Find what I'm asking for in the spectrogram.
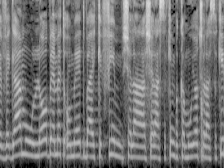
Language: Hebrew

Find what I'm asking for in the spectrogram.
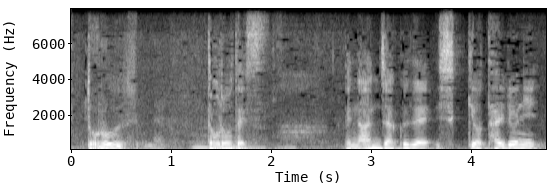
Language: Japanese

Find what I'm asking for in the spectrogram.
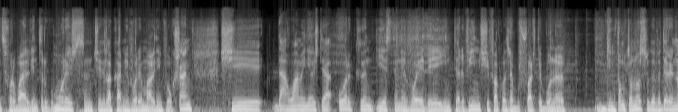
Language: Romanian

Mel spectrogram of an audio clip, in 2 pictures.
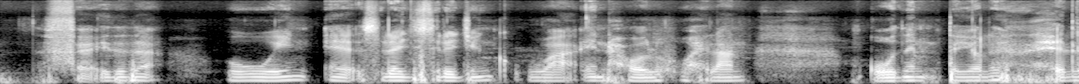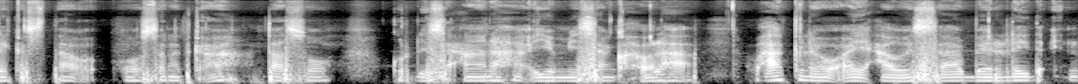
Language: Somali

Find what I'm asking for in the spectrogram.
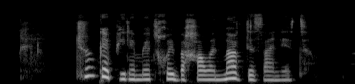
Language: Central Kurdish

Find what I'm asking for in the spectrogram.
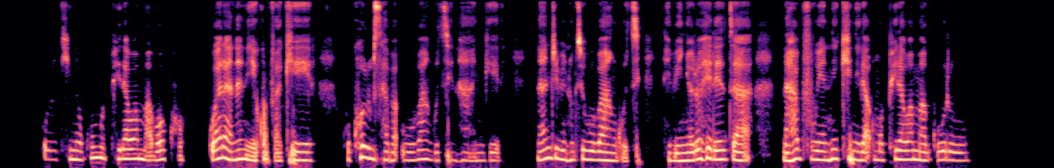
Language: Rundi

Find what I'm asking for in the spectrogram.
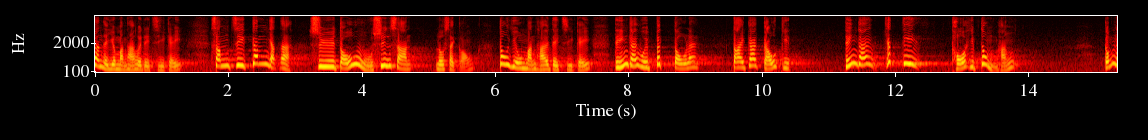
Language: Cantonese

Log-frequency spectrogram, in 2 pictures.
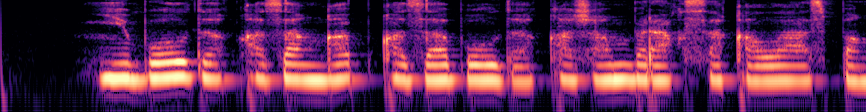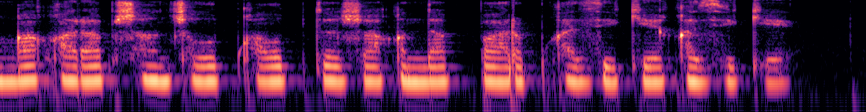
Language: Kazakh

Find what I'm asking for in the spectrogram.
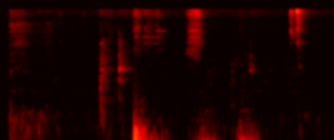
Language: Western Frisian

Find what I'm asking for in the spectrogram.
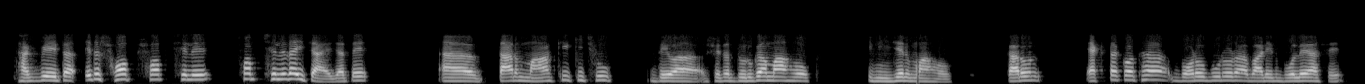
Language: Bangla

